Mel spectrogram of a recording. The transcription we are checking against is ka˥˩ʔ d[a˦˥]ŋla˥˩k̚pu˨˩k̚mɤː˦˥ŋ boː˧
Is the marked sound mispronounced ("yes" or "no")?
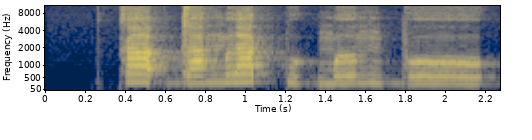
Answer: no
